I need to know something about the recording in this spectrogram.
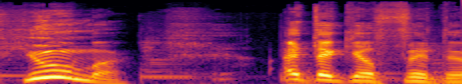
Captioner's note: inhales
